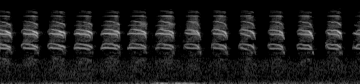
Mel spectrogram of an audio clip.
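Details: Eurasian hobby chicks, two in a southern UK nest, in a food fight as the male arrives with moths. Around thirteen loud, strident, repeated calls follow in quick regular succession.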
